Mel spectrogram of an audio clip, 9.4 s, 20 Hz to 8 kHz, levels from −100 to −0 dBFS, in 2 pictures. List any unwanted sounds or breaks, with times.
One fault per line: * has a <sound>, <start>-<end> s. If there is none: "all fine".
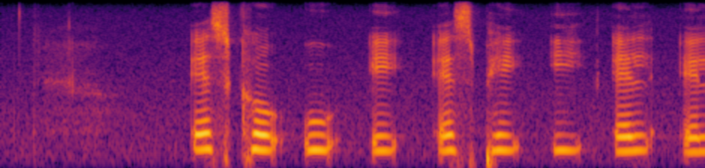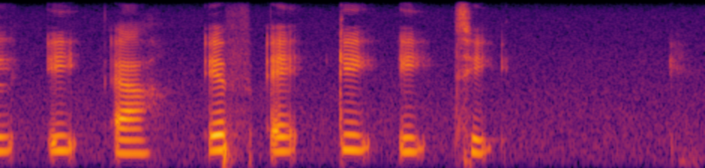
all fine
